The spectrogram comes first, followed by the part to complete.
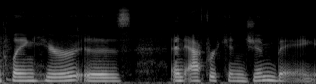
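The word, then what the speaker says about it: djembe: now what i'm playing here is an african gym bay it's spelled d-j-e-m-b-e it's one of the form of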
